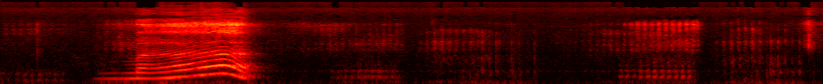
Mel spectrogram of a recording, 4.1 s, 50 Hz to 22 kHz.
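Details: Aegi, a cat rescued as a dying feral kitten in 2018 and now boss of its outdoor siblings: one strong meow that rises and then drops sharply, followed by faint low rustling and soft sounds.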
